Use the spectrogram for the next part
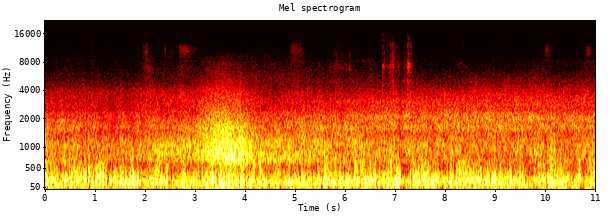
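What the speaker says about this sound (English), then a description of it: "You can hear that wind." Steady wind rushing past while cycling on a road with a group, a continuous broadband roar that swells briefly midway, with no talking.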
